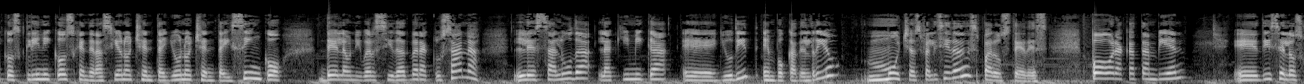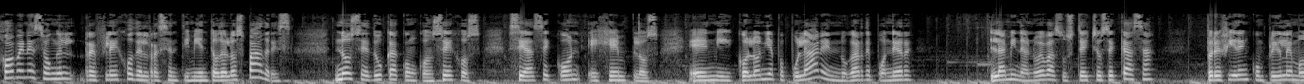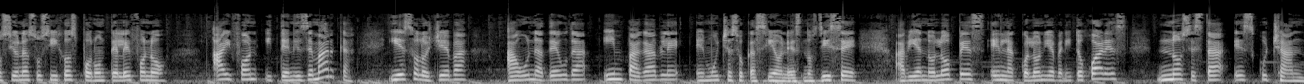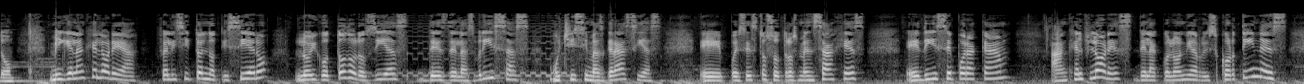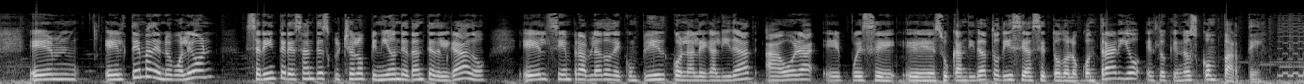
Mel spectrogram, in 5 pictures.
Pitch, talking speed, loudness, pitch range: 210 Hz, 155 wpm, -15 LUFS, 190-240 Hz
